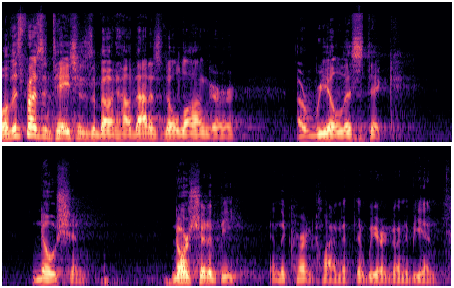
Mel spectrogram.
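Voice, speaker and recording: Loud and fairly quick, a man with a fairly low pitch swings his voice very widely and leaves long, frequent pauses. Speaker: mining industry executive. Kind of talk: conference presentation. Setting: stage with audience.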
